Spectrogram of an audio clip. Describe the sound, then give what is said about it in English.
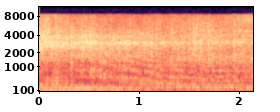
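Spaceship engines fire with a steady, dense, full-range roar that holds even in loudness throughout, with no voices. “Instantly, the loyal Wookiee Chewbacca fired the Falcon's engines and raced to save his friend.”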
